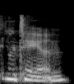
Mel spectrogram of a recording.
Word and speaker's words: Bhutan: So looking at the news today, unfortunately, if we jump over to Bhutan, I need to get better at my pronunciations. – I think it's Bhutan.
